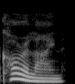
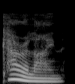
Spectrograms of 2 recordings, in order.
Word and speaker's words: Coraline: They got your name wrong, you know. They kept saying Coraline. Not Caroline. Not Caroline at all.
